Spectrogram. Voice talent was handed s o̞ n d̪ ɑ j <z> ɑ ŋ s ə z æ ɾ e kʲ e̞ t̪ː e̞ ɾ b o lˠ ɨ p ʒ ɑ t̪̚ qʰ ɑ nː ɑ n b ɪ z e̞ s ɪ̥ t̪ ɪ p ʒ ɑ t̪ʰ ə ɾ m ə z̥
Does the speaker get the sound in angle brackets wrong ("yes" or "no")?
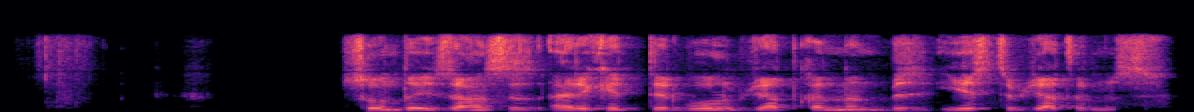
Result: no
